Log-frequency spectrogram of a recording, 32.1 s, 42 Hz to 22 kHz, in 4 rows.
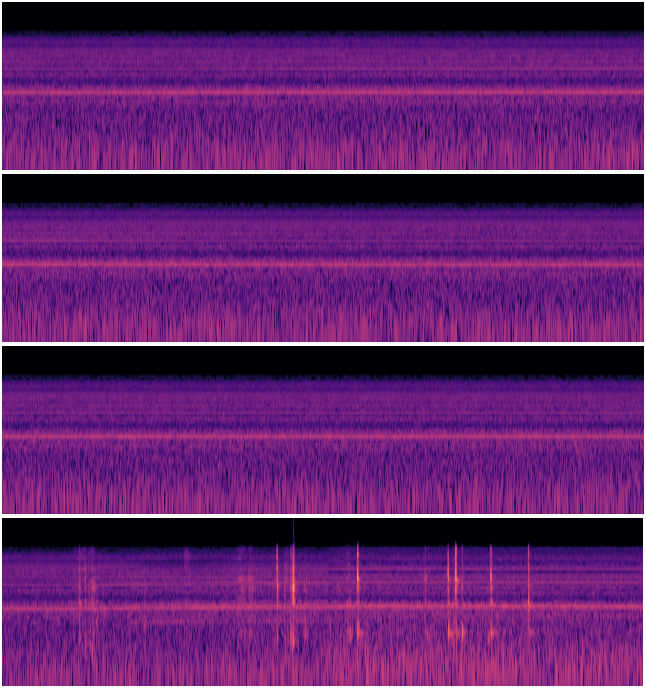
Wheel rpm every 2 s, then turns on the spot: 0, 0, 0, 0, 0, 0, 0, 0, 0, 0, 0, 0, 0, 0, 0, 0.
none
